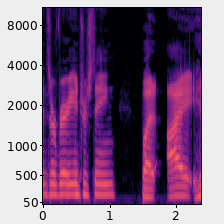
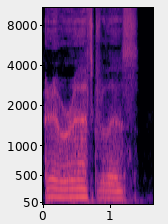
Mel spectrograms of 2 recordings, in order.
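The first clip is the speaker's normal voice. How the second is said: put-on edgy game hero voice. Quoting a game hero's iconic line while mocking his voice: imitating Adam's voice. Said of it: "he just talks like this all the time".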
